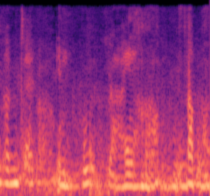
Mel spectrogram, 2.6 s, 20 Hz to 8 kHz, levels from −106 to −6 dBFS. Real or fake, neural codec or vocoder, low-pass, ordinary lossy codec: fake; codec, 24 kHz, 1.5 kbps, HILCodec; 7.2 kHz; none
